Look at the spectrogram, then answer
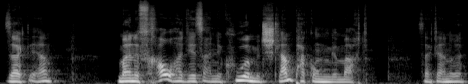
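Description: A man's voice: medium pitch, animated, moderate pace, a little mellow. A man co-hosting a podcast, reading jokes aloud in casual chat and often cracking up while telling them. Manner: reads jokes aloud, often breaking into laughter. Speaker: podcast co-host.

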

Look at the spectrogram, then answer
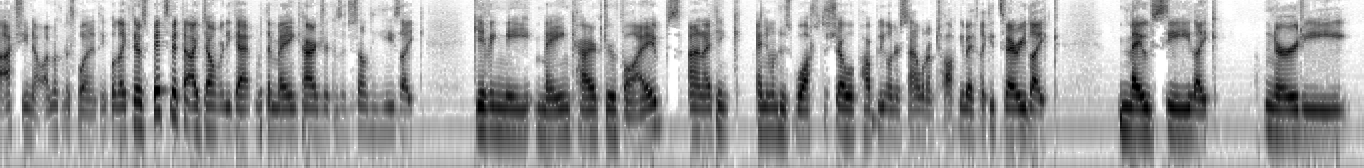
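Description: Her voice rumbles low with a slightly bright edge, captured in a dry recording. This young Irish podcast co-host gushes through casual chat, leaning heavily on filler words like "like" and "literally."

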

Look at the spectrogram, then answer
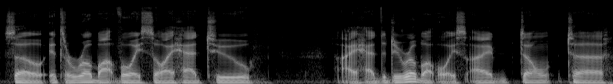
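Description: A man in the role of sound designer, explaining his process in a casual tutorial with a low, monotone voice, hesitant and thinking aloud. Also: a little slow, smooth, no room sound.

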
